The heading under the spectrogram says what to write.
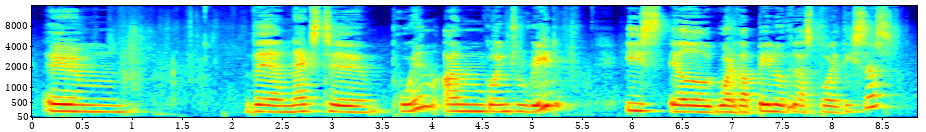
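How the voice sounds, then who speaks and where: A woman's fairly high voice shows ordinary pitch variation and carries audible room echo. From southern Spain, Andalusia (Granada). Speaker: poet. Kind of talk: poetry reading. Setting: live stream from home. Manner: hesitant, many fillers. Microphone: audio problems, switched computer.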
